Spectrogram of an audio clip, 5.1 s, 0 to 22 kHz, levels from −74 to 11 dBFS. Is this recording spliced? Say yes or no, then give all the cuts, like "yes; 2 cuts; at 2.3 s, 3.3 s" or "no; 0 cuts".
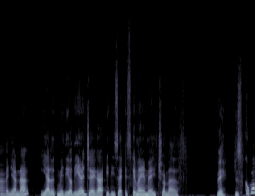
no; 0 cuts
